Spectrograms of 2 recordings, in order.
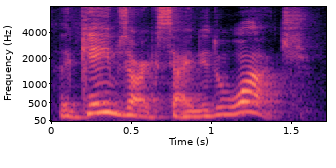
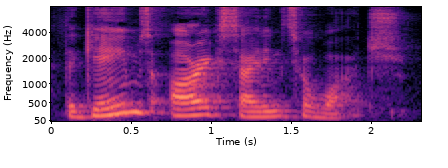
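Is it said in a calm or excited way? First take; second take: excited; calm. First: It is said with strong, excited feeling. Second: It is said in a calm, plain way.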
